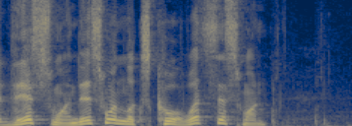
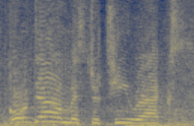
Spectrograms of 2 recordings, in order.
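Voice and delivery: normal talking voice

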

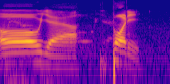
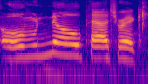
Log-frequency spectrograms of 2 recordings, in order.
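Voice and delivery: high whiny dismay; 8 semitones higher, much slower than usual. Real, not acted. Dismay at friend.

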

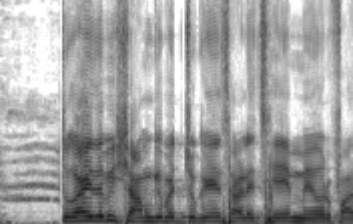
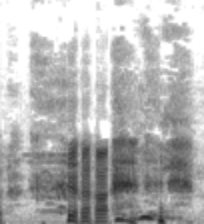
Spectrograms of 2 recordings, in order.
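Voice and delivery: amused run of laughter; real laugh; 3 semitones higher, 4 dB quieter than usual. Real, not acted. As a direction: chuckle at your own slip. Laughs at own word-order slip.

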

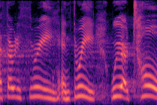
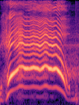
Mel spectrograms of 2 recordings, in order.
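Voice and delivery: full-voice shout, much higher and louder; desperate cry for help; 12 semitones higher, 13 dB louder than usual. Acted. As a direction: bellow it like a drowning man. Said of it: "This is what he said".

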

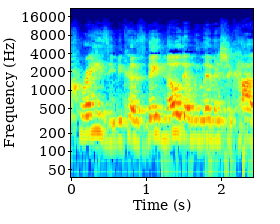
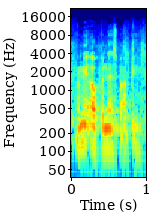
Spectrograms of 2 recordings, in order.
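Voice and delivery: ordinary talk

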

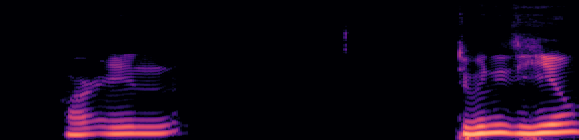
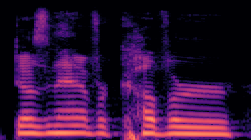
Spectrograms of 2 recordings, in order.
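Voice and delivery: ordinary talk

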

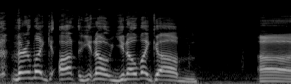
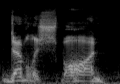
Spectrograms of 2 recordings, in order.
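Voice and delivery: game character imitation; 3 semitones lower, slower than usual. Mimics game character's line just heard.

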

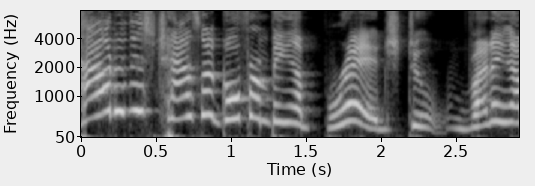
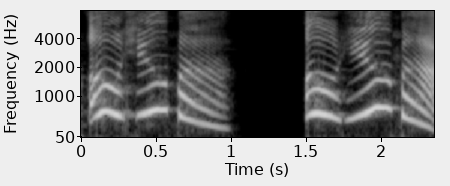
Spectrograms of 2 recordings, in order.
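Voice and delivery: put-on anime girl call; 7 semitones higher, 3 dB louder than usual. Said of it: "I'm like".

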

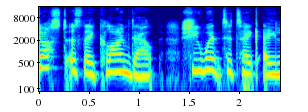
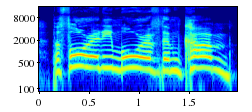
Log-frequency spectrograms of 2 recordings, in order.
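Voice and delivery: higher, anxious urging; mildly panicked, raised voice; urgent cry; 6 semitones higher, 3 dB louder than usual. A narrator's reading. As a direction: cry out to hurry a crewmate. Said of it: "cried Og".

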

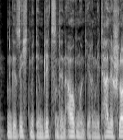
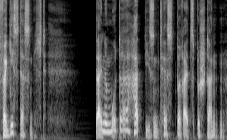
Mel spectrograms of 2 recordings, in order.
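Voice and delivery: put-on old crone voice; 8 semitones higher, 3 dB louder than usual. A narrator's reading. Old woman explaining the deadly test, high and solemn. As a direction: lay down the rules gravely.

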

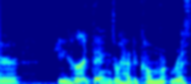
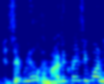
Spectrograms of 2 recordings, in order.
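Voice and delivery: mock self-doubt; 11 semitones higher, faster than usual. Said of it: "So it's like".

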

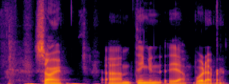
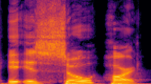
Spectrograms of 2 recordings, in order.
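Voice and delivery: slow, louder, higher hammed-up wail; mock lament; 5 semitones higher, 6 dB louder, much slower than usual. Cohost hamming up despair, loud and slow.

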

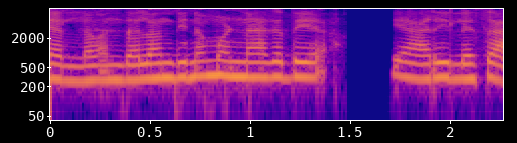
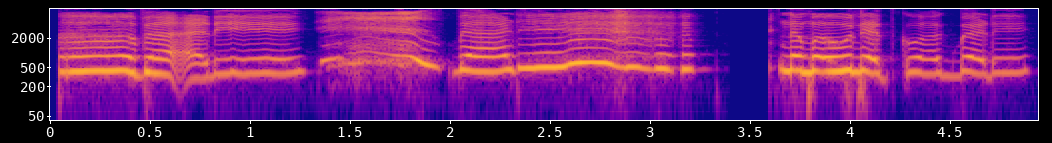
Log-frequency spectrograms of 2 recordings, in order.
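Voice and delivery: louder, sobbing cries of no, don't take her; wailing plea; 5 semitones higher, 5 dB louder than usual. Acted. Daughter begging the men not to carry her mother away, louder wailing sobs. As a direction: cry out and beg through sobs, louder. Daughter wails as they lift the body.

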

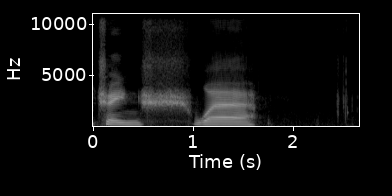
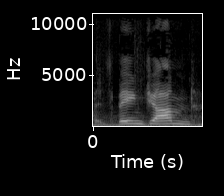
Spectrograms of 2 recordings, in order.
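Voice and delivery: raised, drawn-out dismay; loud complaint; 5 semitones higher, 7 dB louder, slower than usual. Real, not acted. Gamer finding the mini-map jammed, loud dismayed cry. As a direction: cry it out slowly, louder and higher.

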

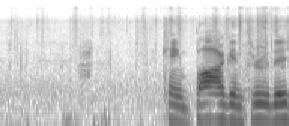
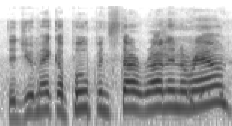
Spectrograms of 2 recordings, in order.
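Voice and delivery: high, loud, excited pet-talk voice; 10 semitones higher, 7 dB louder than usual. Pretend. Owner asking pet about running around, high playful pet talk. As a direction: tease the animal with squealed-up questions.

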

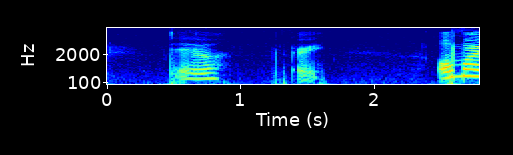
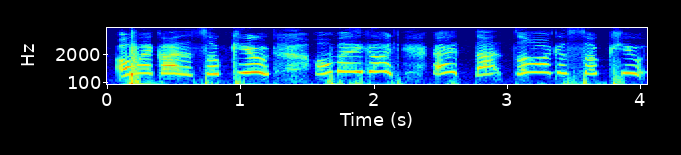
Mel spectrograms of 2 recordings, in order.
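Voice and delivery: excited squeal; 9 semitones higher, 6 dB louder than usual. Real, not acted. Opening a gift excitedly.

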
